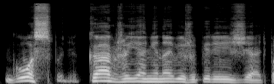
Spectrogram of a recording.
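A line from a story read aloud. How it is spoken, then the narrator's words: Moaning. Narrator (Russian): простонала Анна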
